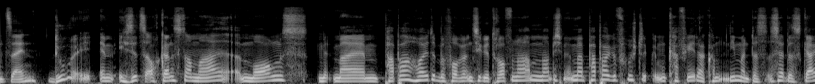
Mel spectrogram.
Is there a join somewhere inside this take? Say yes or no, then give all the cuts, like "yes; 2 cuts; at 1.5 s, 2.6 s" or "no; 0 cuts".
no; 0 cuts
